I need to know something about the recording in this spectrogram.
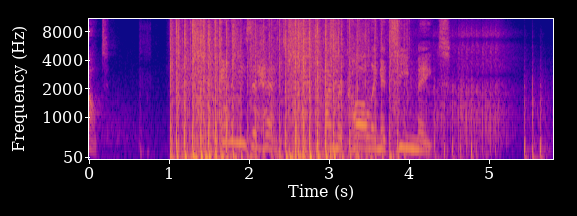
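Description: A gun fires in a rapid burst of shots.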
